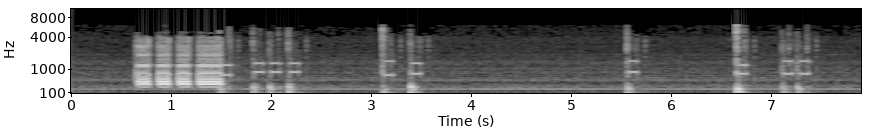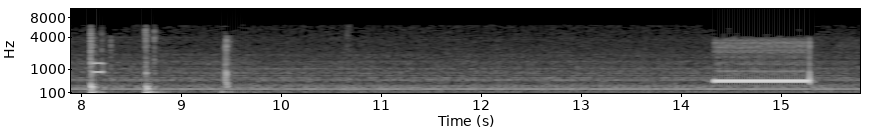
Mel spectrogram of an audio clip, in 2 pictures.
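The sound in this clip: Telephone number dialed on a phone line: a rapid burst of touch-tone beeps, then scattered clicks and short tones, and near the end one sustained ringing tone. No voices.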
